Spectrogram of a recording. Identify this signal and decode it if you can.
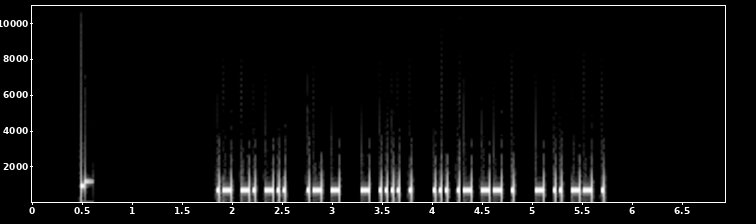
Morse code, heard as a keyed tone, about 37 wpm, 700 Hz. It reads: AND AT THE SAME TIME
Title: Sets of 5 Words 40wpm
